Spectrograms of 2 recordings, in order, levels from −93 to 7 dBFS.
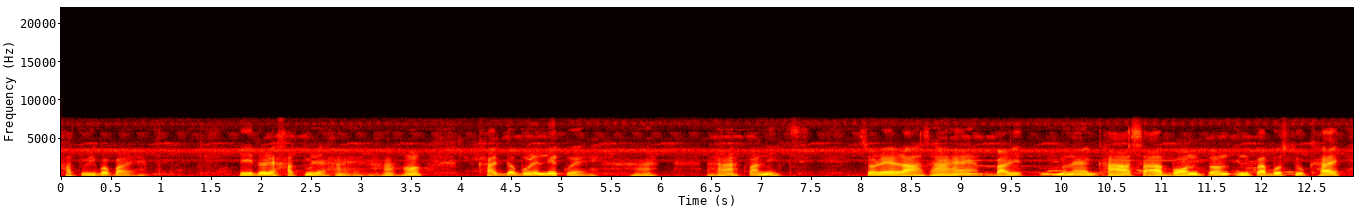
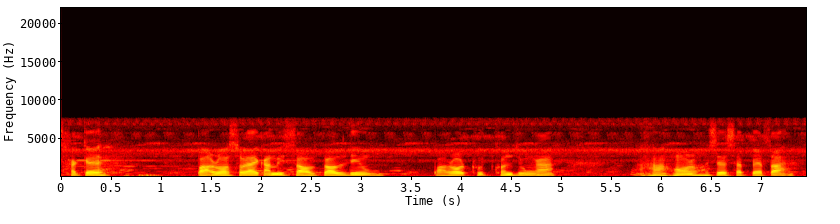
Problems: background sounds at intervals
